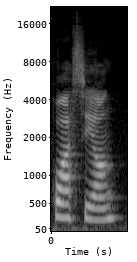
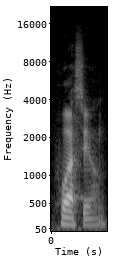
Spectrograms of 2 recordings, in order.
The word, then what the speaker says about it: Hwaseong: It's actually it's how you look at it. To be honest. Oh, really? So it's Hwaseong. Hwaseong. Yeah. Okay. Just a little bit faster. Hwaseong.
